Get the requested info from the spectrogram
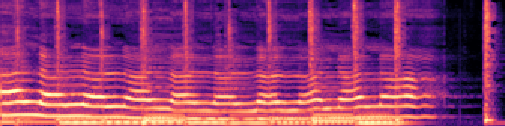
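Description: Pop-rock song: a sung 'la la la' line over a steady beat, cutting off abruptly shortly before the end.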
